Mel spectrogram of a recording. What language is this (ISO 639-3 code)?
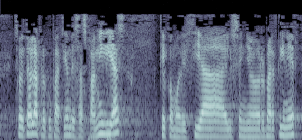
spa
